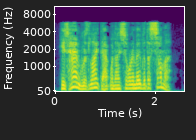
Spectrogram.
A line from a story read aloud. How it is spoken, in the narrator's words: Harry whispered to Hermione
